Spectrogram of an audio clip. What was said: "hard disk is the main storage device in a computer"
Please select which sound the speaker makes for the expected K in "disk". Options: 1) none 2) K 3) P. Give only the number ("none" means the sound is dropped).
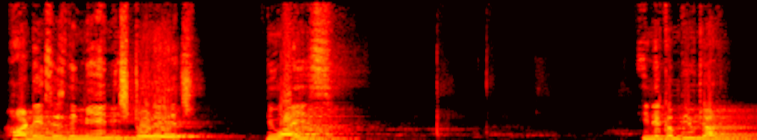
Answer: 1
